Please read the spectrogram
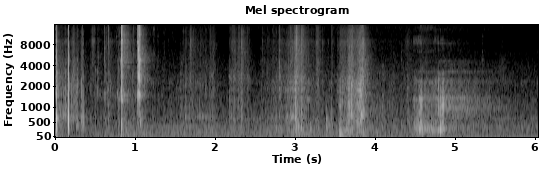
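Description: A few sharp clicks in the first second, then faint scattered rustling and handling noises, made while an LED bulb is fitted into a ceiling-fan light fixture.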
